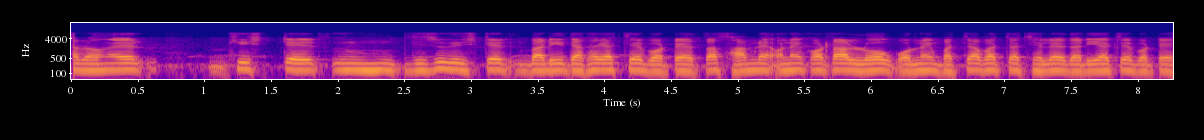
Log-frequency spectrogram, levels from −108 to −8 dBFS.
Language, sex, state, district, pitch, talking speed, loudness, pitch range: Bengali, male, West Bengal, Jhargram, 145 Hz, 145 wpm, -35 LUFS, 140-150 Hz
